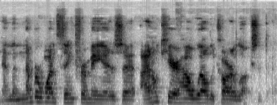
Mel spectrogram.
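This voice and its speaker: This man has a plain, everyday voice with an American accent and fairly high pitch. He keeps a moderate pace and fairly even intonation. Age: 50s. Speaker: car movie technical advisor. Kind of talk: interview.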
